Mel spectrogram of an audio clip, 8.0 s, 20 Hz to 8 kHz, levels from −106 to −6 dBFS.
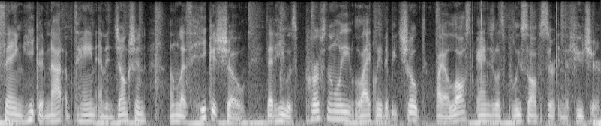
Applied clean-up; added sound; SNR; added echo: none; Wind; 19 dB; none.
